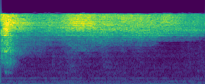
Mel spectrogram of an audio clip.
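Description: A soft, airy hiss as doors slide open, steady and breathy for about two seconds, brightest at the very start and then holding level.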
